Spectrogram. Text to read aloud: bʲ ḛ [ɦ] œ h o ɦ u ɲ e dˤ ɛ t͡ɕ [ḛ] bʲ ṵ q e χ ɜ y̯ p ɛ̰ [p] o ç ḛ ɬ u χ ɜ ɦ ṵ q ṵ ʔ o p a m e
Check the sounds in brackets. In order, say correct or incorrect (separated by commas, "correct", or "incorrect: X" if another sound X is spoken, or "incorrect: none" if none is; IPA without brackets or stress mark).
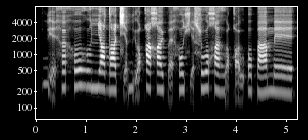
incorrect: h, incorrect: ɛ̰, incorrect: h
